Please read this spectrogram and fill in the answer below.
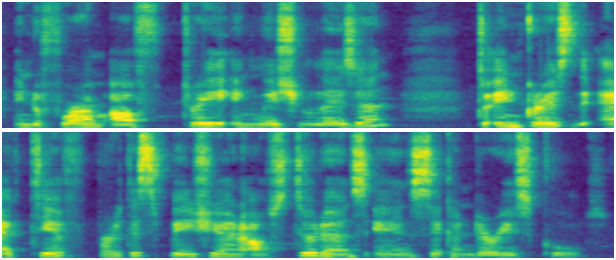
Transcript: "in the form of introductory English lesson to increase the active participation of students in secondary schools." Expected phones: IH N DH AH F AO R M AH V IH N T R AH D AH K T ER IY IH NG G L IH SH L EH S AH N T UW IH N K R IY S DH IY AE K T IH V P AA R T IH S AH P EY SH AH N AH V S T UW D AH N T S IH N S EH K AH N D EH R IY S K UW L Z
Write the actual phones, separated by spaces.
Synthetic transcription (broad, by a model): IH N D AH F AO R M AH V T R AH T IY IH NG G L IH SH L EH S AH N T UW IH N K R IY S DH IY AE K T IH V P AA R T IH S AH P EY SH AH N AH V S T UW D AH N T S IH N S EH K AH N D EH R IY S K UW L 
